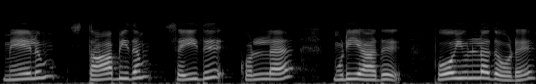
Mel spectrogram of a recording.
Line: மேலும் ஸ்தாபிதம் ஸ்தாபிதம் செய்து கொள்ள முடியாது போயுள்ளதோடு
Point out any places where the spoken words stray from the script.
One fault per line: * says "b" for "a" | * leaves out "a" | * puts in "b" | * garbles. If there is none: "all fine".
* leaves out "ஸ்தாபிதம்"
